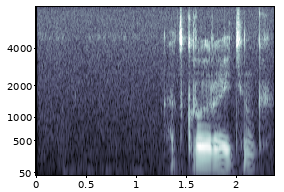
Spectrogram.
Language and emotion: Russian, neutral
